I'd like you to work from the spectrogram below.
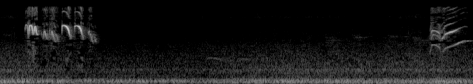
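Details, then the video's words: Yellow-fronted canary sound for prompting birds to sing: three or four sharp, high chirps in quick succession, a long quiet gap, then one rising whistled note near the end. "Suara pancingan Burung Mozambik AGAR LANGSUNG GACOR"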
